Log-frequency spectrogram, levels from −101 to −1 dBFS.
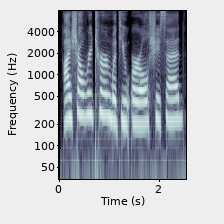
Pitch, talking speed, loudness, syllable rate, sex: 235 Hz, 190 wpm, -16 LUFS, 4.3 syllables/s, female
